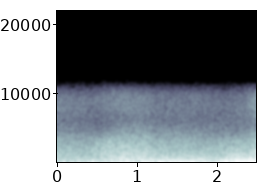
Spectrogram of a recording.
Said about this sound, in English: Take a deep breath and give yourself over to the sound of the waves. Listen. Listen. The waves are calling to take you to new and exciting experiences.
